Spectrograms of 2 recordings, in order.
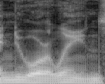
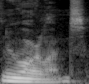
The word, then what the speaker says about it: New Orleans: It's one less syllable, Mississippi. I have been taught to never say New Orleans, so.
